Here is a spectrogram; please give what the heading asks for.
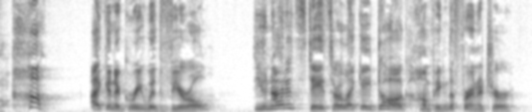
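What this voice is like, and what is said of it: American accent. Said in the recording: “You're American, aren't you? ... By accent, not by heart.”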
